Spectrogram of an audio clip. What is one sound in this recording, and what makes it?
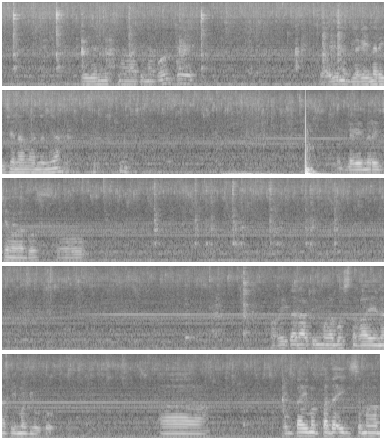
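A spoon scrapes and stirs food in a frying pan.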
